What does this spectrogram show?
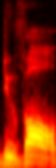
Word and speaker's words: Duval: west called duval street duval they pronounced like robert duvall and the idea it's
